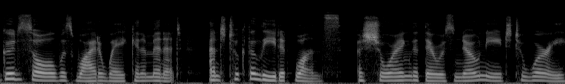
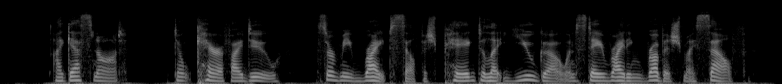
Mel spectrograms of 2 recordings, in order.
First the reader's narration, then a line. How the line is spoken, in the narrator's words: muttered Jo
